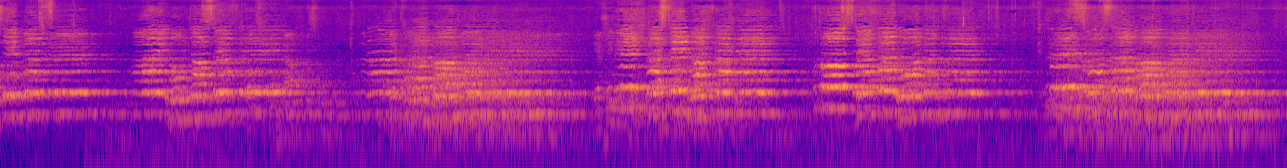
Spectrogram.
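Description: A choir singing a slow sacred song in phrases about four seconds long, each followed by a brief pause, with the voices echoing in a large stone church.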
